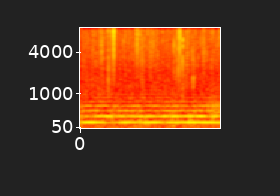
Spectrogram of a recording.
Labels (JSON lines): {"label": "biophony, midshipman", "recorder": "SoundTrap 500"}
